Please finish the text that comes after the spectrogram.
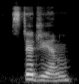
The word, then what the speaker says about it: Stygian: Is that how you pronounce it? Stygian? Stygian.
